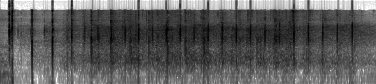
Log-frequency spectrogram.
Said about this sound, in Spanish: También un aplauso.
